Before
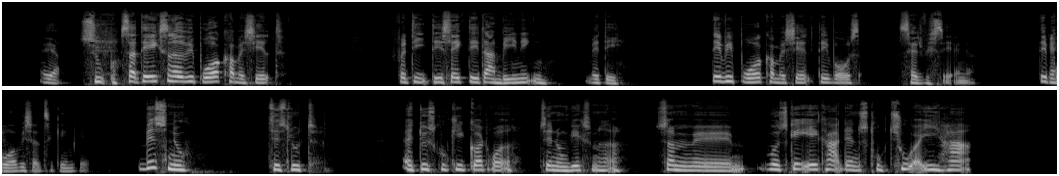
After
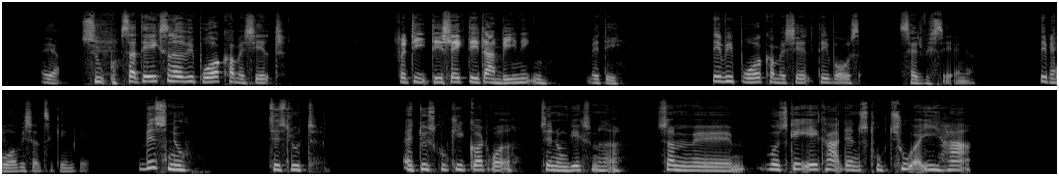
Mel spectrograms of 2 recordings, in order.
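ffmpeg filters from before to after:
ffmpeg -i in.wav -filter_complex "[0:a]asettb=1/sr,asplit=3[link_01][link_02][link_03];[link_01]atrim=end=2.724[link_04];[link_02]atrim=start=2.72:end=5.09,asetpts=PTS-STARTPTS,afade=type=in:duration=0.004:curve=qsin,afade=type=out:start_time=2.366:duration=0.004:curve=qsin,equalizer=frequency=3300:width_type=o:width=1.1:gain=14.5[link_05];[link_03]atrim=start=5.086[link_06];[link_04][link_05]acrossfade=duration=0.004:curve1=hsin:curve2=qsin[link_07];[link_07][link_06]acrossfade=duration=0.004:curve1=qsin:curve2=hsin,agate=range=-25dB:threshold=-49dB:ratio=16:detection=peak,lowshelf=frequency=490:gain=-5.5" out.wav

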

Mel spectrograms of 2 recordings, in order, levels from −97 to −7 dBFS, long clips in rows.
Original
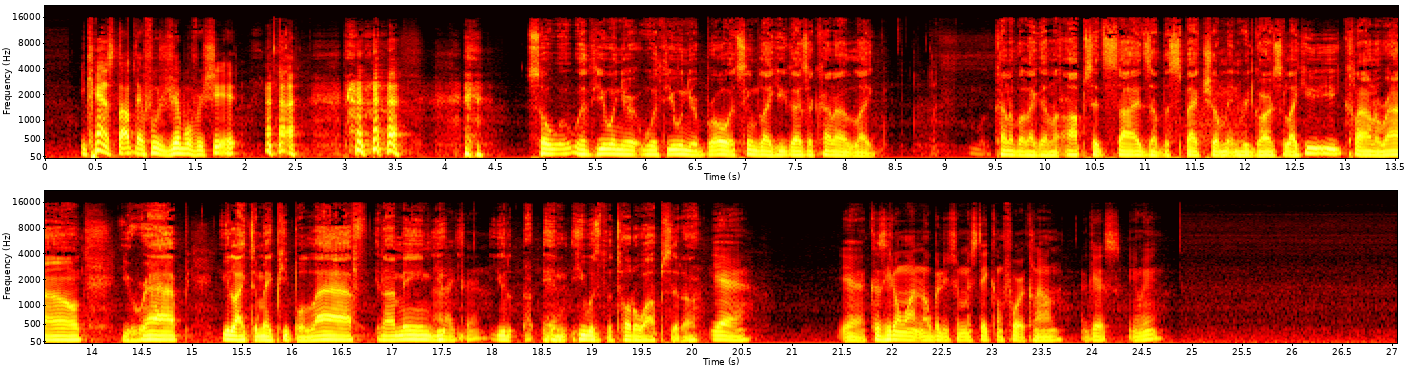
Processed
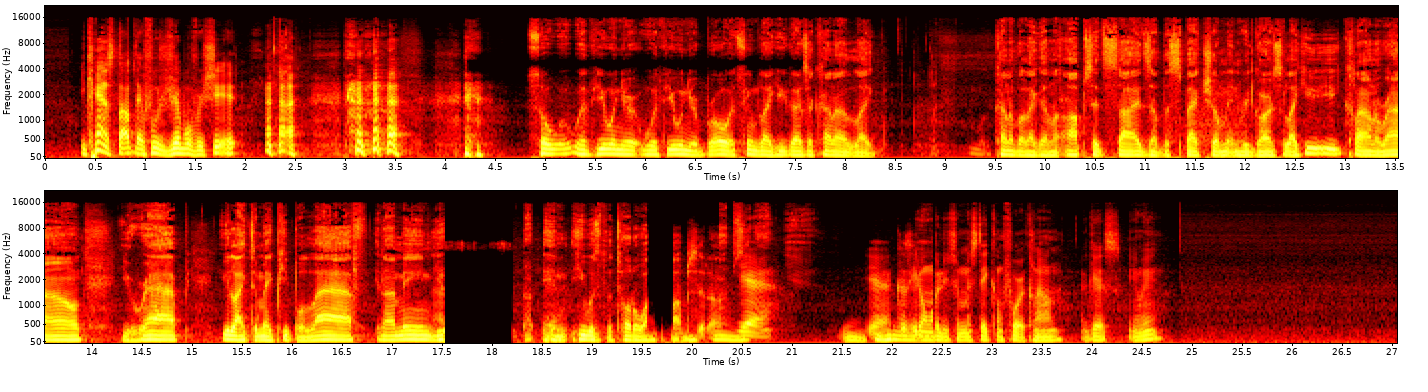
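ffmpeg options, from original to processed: ffmpeg -i in.wav -filter_complex "[0:a]asettb=1/sr,asplit=3[link_01][link_02][link_03];[link_01]atrim=end=4.214[link_04];[link_02]atrim=start=4.21:end=7.58,asetpts=PTS-STARTPTS,afade=type=in:duration=0.004:curve=qsin,afade=type=out:start_time=3.366:duration=0.004:curve=qsin,asuperstop=centerf=4700:order=4:qfactor=0.93[link_05];[link_03]atrim=start=7.576[link_06];[link_04][link_05]acrossfade=duration=0.004:curve1=hsin:curve2=qsin[link_07];[link_07][link_06]acrossfade=duration=0.004:curve1=qsin:curve2=hsin,asettb=1/sr,asplit=3[link_08][link_09][link_10];[link_08]atrim=end=17.504[link_11];[link_09]atrim=start=17.5:end=18.19,asetpts=PTS-STARTPTS,afade=type=in:duration=0.004:curve=qsin,afade=type=out:start_time=0.686:duration=0.004:curve=qsin,asuperpass=centerf=4900:order=12:qfactor=4.9[link_12];[link_10]atrim=start=18.186[link_13];[link_11][link_12]acrossfade=duration=0.004:curve1=hsin:curve2=qsin[link_14];[link_14][link_13]acrossfade=duration=0.004:curve1=qsin:curve2=hsin,asettb=1/sr,asplit=3[link_15][link_16][link_17];[link_15]atrim=end=19.534[link_18];[link_16]atrim=start=19.53:end=22.39,asetpts=PTS-STARTPTS,afade=type=in:duration=0.004:curve=qsin,afade=type=out:start_time=2.856:duration=0.004:curve=qsin,acrossover=split=230|4600[link_19][link_20][link_21];[link_20]adelay=260[link_22];[link_21]adelay=720[link_23];[link_19][link_22][link_23]amix=inputs=3:normalize=0,atrim=end_sample=126126[link_24];[link_17]atrim=start=22.386[link_25];[link_18][link_24]acrossfade=duration=0.004:curve1=hsin:curve2=qsin[link_26];[link_26][link_25]acrossfade=duration=0.004:curve1=qsin:curve2=hsin" out.wav

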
